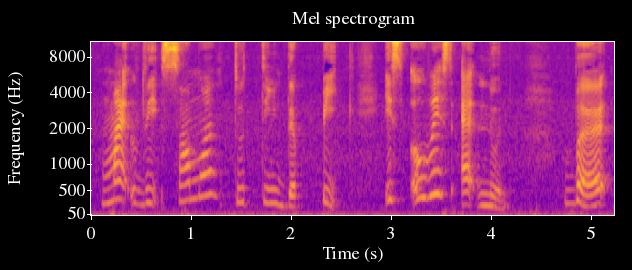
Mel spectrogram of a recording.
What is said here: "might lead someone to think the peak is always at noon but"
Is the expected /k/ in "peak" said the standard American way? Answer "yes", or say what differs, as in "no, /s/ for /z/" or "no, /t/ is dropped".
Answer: yes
